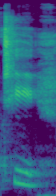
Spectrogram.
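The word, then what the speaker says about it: 茶: It's the same character as cha, but it's pronounced te.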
